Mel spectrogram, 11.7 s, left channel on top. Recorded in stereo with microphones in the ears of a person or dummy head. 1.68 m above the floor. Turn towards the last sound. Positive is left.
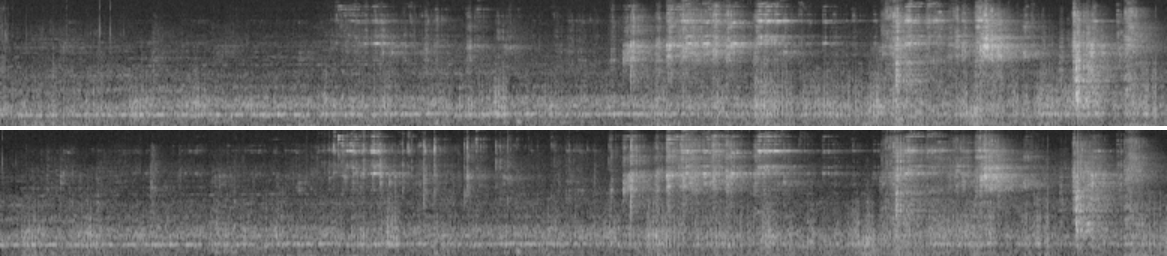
turn(degrees=15)  # may be behind; listen again after turning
